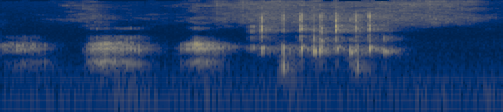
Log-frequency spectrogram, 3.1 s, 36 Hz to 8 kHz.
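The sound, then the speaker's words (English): An imagined call of the extinct moa bird, used as a prank to introduce the 7 a.m. news one April Fool's Day: three low, hoarse honking notes, then a quick burst of rattling, clattering pulses that fade out, with no talking. “Here's the imagined call of the majestic moa, which introduced the 7 a.m. news one April Fool's Day.”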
